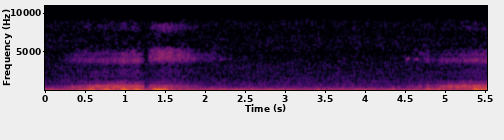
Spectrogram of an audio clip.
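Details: Snoring from Bongyi, a Basset hound deep in sleep: a gravelly, low-pitched snore of several rough pulses, then a quiet gap before the next breath begins.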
